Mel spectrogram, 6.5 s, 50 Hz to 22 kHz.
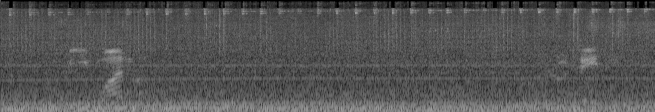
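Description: An airplane taking off in the X-Plane 11 flight simulator: a loud, steady, unbroken engine roar for the whole stretch, with faint brief chirps on top.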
